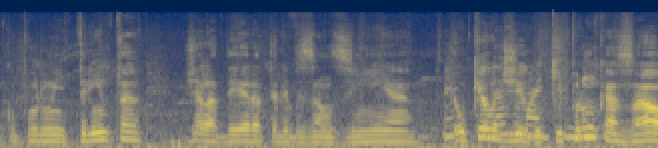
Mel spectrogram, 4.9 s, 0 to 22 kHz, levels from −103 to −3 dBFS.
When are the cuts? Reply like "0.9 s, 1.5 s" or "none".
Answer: 1.1 s, 3.3 s

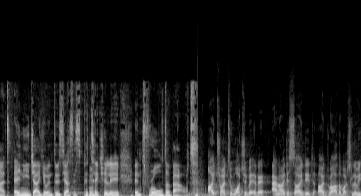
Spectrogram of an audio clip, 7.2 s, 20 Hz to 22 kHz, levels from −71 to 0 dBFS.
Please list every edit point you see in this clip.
4.0 s

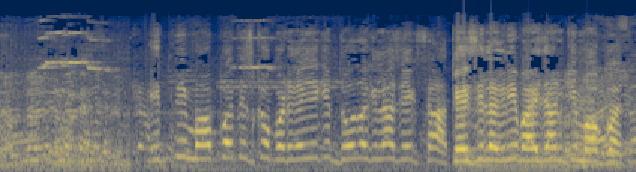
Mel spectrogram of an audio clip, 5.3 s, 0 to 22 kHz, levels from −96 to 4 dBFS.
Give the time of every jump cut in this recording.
1.0 s, 3.7 s

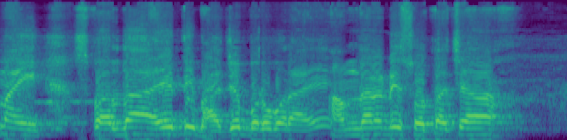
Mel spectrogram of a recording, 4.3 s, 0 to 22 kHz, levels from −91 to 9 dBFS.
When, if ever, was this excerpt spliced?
2.6 s

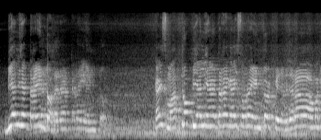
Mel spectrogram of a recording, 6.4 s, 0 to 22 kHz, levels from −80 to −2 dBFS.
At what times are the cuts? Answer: none

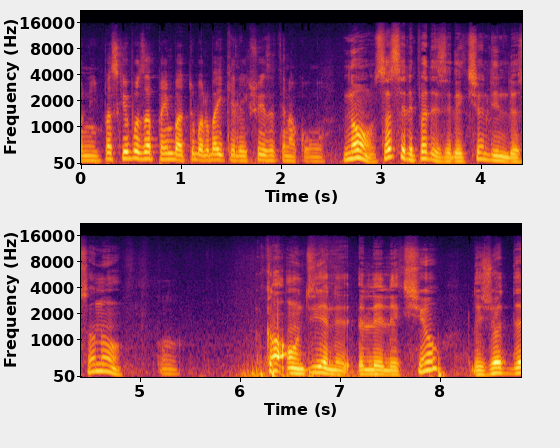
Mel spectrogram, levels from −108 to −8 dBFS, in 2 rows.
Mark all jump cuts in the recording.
none

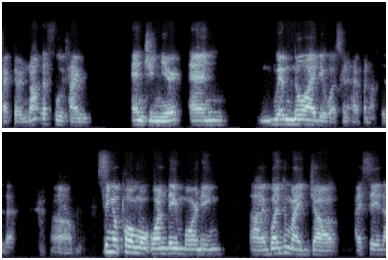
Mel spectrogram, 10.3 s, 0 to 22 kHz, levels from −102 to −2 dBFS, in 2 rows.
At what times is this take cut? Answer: 2.4 s, 6.3 s

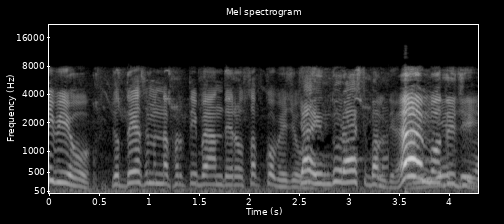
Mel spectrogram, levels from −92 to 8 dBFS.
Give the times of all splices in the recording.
3.3 s

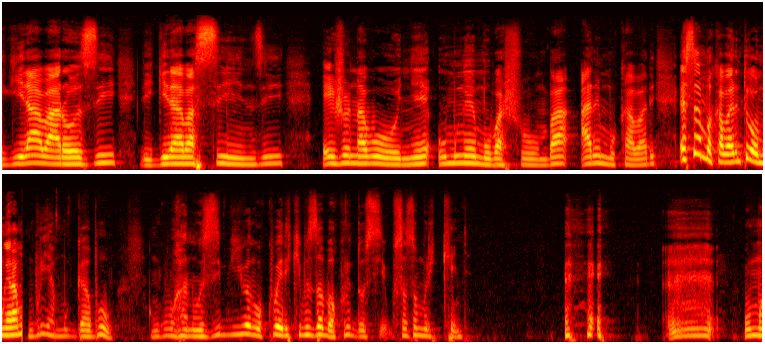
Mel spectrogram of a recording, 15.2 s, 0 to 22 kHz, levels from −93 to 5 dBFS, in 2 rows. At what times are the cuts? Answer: 7.8 s

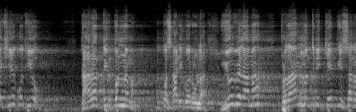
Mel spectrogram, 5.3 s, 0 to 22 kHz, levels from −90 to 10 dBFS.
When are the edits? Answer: 2.4 s

